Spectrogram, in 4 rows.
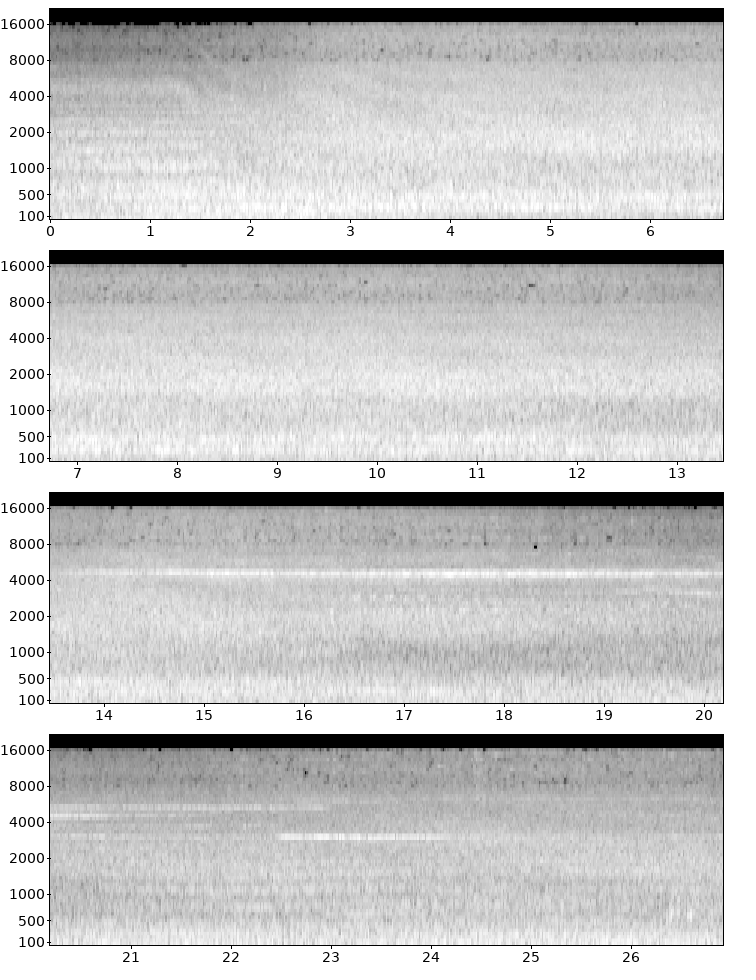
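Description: EP07 electric locomotive hauling a passenger train past, its whine falling in pitch as it goes by. A long rake of coaches then rolls past with a steady rumble. Thin, high, steady squeals come in about halfway through as the train slows.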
